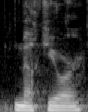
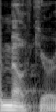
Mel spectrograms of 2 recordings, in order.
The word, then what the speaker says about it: Melchior: Melchior? Yeah, Melchior is the pronunciation I prefer.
